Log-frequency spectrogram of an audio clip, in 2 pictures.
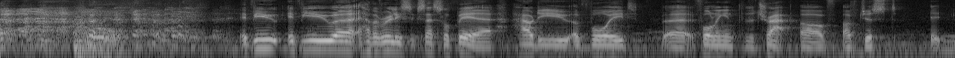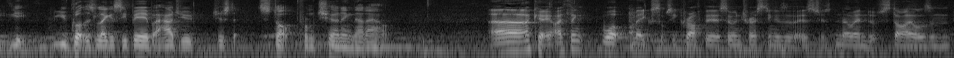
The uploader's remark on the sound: FyneFest 2019. I’m joined on this panel by three people. Apologies for a little background noise, this was recorded at a festival heading well into the livelier portion of its afternoon.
